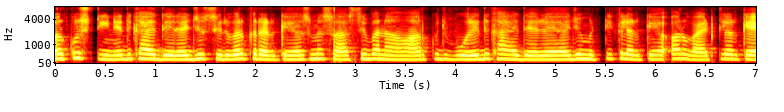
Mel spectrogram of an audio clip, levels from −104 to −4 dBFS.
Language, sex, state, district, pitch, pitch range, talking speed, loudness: Hindi, female, Chhattisgarh, Jashpur, 230 Hz, 215-245 Hz, 280 wpm, -17 LUFS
